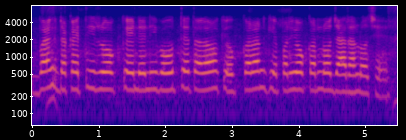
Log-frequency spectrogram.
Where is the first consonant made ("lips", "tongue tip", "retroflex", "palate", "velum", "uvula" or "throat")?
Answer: lips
